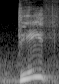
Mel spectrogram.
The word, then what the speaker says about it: Deth: And it makes people ask the question, how do you pronounce the name? Deth.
